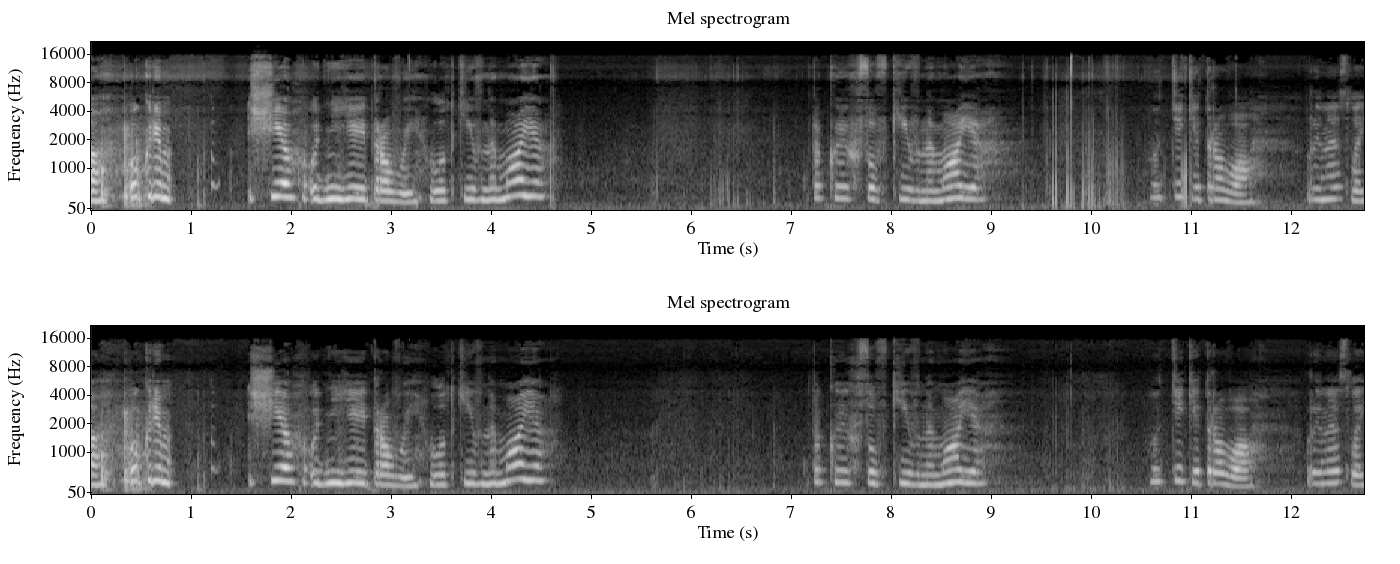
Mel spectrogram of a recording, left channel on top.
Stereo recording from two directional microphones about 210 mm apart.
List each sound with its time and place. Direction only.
0.5 s speech: 5° left (ahead or behind)
1.1 s a sound: 60° left (ahead or behind)
1.5 s speech: 20° left (ahead or behind); by 4.5 s 5° left (ahead or behind)
7.2 s speech: 5° right (ahead or behind)
10.6 s a woman's voice: 15° right (ahead or behind)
